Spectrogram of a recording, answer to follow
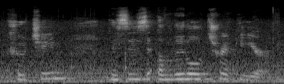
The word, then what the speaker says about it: couching: it to not exactly it's called Kuching but it's spelled couching and I call up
